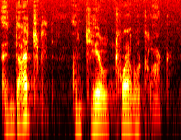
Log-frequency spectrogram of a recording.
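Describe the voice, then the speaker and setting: A man in his nineties giving an oral history interview, reminiscing in a halting way with frequent pauses and restarts. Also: medium pitch, lively intonation, mellow, a little hiss or hum. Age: 90s.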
